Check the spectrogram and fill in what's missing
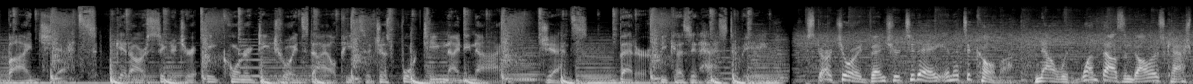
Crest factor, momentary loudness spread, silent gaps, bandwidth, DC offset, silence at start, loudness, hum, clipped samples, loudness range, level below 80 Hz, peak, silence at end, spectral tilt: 16 dB; 4 LU; none; 16 kHz; under 0.1%; 0 s; -19 LUFS; none; under 0.1%; 2 LU; -26 dBFS; -2 dBFS; 0 s; -4 dB/octave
